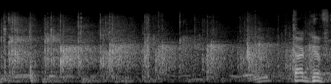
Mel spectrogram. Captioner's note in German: Beifall AfD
